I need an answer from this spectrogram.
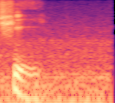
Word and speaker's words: Qi: not Chi it's Qi it's pronounced Chi it's spelled Qi and it is a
